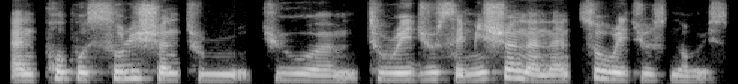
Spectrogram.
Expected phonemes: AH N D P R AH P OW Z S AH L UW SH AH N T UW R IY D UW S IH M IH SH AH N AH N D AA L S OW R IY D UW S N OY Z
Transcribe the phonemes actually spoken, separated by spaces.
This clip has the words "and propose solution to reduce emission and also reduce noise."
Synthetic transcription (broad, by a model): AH N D P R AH P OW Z S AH L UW SH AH N T UW R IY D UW S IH M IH SH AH N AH N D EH N S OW R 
